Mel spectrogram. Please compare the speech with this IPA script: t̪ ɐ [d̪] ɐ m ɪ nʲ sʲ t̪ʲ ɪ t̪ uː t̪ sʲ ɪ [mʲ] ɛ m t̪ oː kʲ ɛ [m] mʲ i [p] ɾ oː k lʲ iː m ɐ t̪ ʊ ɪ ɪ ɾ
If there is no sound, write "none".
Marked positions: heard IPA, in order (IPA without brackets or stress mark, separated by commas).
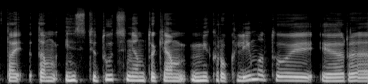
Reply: t̪, nʲ, m, k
